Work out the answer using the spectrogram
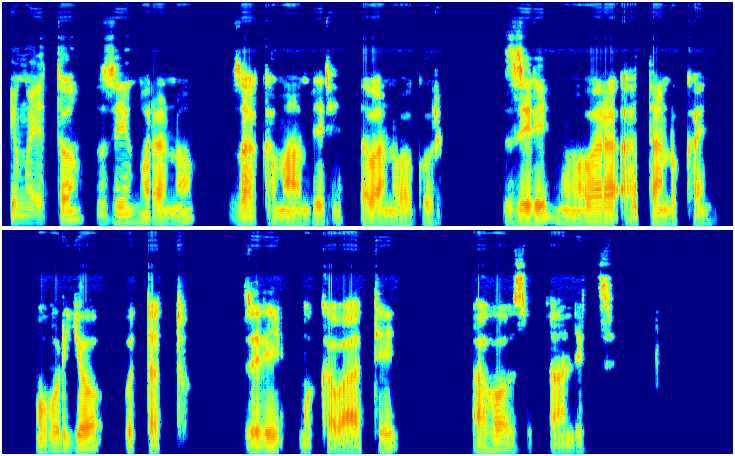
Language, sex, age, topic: Kinyarwanda, male, 36-49, finance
